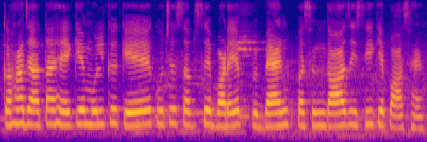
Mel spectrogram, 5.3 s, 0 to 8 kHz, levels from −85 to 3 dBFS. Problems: none marked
